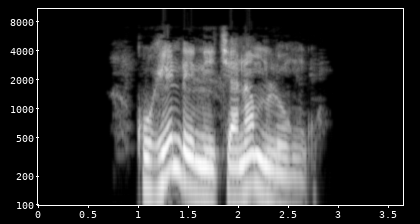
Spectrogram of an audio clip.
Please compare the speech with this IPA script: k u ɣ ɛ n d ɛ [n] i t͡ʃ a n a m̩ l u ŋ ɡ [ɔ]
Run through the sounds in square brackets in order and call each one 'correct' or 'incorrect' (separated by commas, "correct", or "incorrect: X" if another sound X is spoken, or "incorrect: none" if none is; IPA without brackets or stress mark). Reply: correct, incorrect: u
